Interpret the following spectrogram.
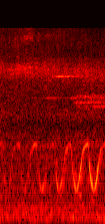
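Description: Emergency vehicle siren sounding a fast yelp, its pitch sweeping up and down about three times a second, over a low background rumble.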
